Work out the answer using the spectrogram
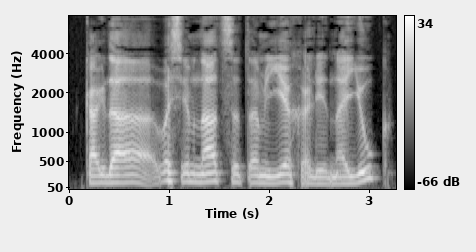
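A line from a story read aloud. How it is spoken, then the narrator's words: Hoarse. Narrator (Russian): начала она хрипло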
